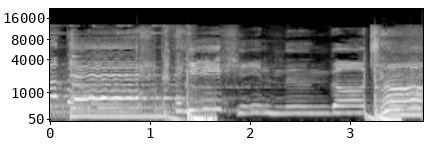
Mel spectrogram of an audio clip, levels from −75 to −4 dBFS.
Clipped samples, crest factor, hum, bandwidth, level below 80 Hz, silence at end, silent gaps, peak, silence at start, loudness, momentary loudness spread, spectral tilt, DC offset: under 0.1%; 14 dB; none; 13.5 kHz; -22 dBFS; 0 s; none; 0 dBFS; 0 s; -13 LUFS; 13 LU; -4 dB/octave; under 0.1%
